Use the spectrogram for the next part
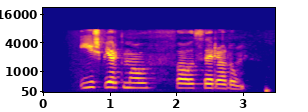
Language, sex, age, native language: Icelandic, male, 10, Icelandic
